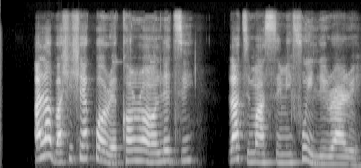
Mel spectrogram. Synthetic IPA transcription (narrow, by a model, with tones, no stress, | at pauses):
a˧la˦ba˨˦ʃi˦ʃɛ˦k͡pɔ˦˨ɾɛ˨kã˦ɾ̃ã˦ã˧le˦ti˦ | la˦ti˧mãː˦˧sĩ˧mĩ˧fũ˦i˦˨le˨ɾa˧˨ɾɛ˨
